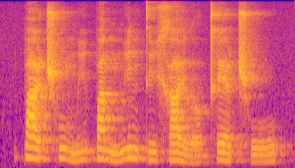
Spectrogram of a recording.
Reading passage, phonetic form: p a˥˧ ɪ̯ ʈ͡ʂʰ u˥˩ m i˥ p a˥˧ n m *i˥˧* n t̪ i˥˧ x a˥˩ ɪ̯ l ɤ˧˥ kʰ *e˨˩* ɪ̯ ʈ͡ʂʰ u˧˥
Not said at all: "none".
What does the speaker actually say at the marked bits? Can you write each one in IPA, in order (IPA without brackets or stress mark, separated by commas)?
i˥˧, e˥˩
